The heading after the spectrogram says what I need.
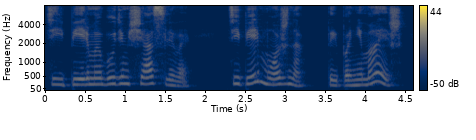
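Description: A woman voicing an obsessive, violent young man in an audiobook, who shouts accusations and then turns softly menacing. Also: mid-range voice, a little slow, lightly acted. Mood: creepily tender.

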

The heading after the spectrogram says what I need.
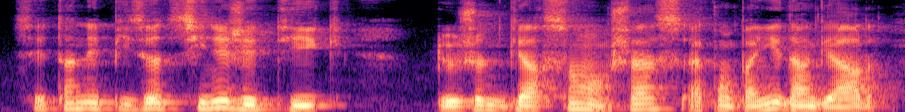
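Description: A man voicing a calm, puzzled lawyer. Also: mid-range voice, normal speed, natural voice.

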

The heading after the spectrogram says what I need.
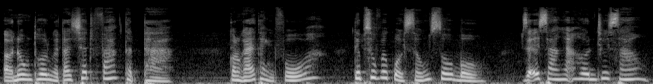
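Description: A woman voicing a sharp-tongued older village mother-in-law, scornful and needling. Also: fairly high pitch, expressive, normal speed, voice pushed up.

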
